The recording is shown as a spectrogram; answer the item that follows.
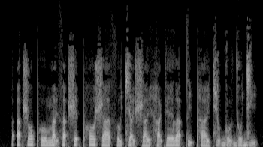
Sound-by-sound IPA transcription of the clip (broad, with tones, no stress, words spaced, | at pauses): ʔä˦ʔʃɔ˦ pʰo˨ma̰˦˨ɪ̯θä˦ʔ ʃɛ˦ʔpʰɔ˦ʃä˨ θo˨t͡ɕa̰˦˨ɪ̯ʃa˨ɪ̯ hä̰˦˨kɛ˦lä˦ʔ tḭ˦˨ pʰa˨ɪ̯t͡ɕo̰˦˨ ɡo̰˦˨ʊ̯ do˦d͡ʑḭ˦˨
